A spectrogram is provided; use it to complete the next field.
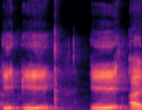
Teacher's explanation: ऐसे स्वर जिनके उच्चारण में जो जीभ होती है, जीभ का अग्रभाग काम करता है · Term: अग्र स्वर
